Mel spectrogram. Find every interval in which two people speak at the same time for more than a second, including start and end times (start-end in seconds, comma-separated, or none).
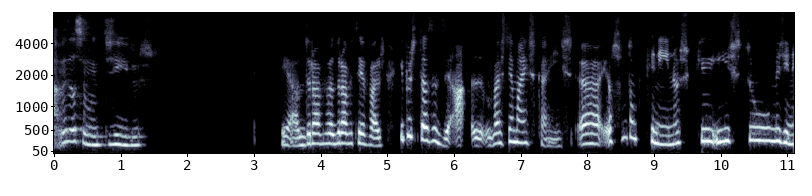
none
